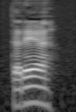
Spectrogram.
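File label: "tarea", homework, San Lucas Quiaviní Zapotec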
